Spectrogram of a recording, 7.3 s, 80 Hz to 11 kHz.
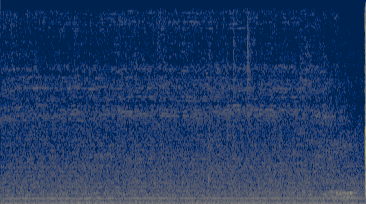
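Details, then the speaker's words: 2022 Keystone Cougar Half-Ton 23MLS travel trailer, slide-out motor M1 retracting via the outside control panel: low steady motor hum with a faint constant tone and no grinding or binding; normal slide-out retraction. "so for motor one you can do out and you can hear the slide extending and then bring it back in"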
